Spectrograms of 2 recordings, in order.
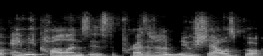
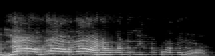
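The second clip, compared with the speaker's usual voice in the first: high, fast mock-panicked pleading; 10 semitones higher, 4 dB louder, faster than usual. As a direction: squeal it like a comic little panic. Reenacting her panic at the prompt.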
